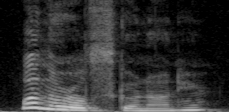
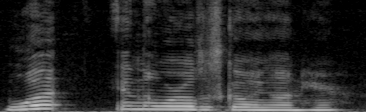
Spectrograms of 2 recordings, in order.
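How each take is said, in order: First: Quick, connected. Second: Measured, with a pause after "what". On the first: Teacher models the example question, quick and connected. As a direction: run the question together. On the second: Teacher models an example question, deliberate with a pause. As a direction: set "what" apart, higher, then go on. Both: Shown as a demonstration.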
